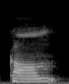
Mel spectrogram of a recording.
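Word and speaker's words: comb: जब एम के बाद और टी से पहले बी आता है तो वो अक्सर साइलेंट होता है। एग्जाम्पल दिए हैं, कॉम मतलब होता है कंघी, चूम बी साइलेंट रहेगा,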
